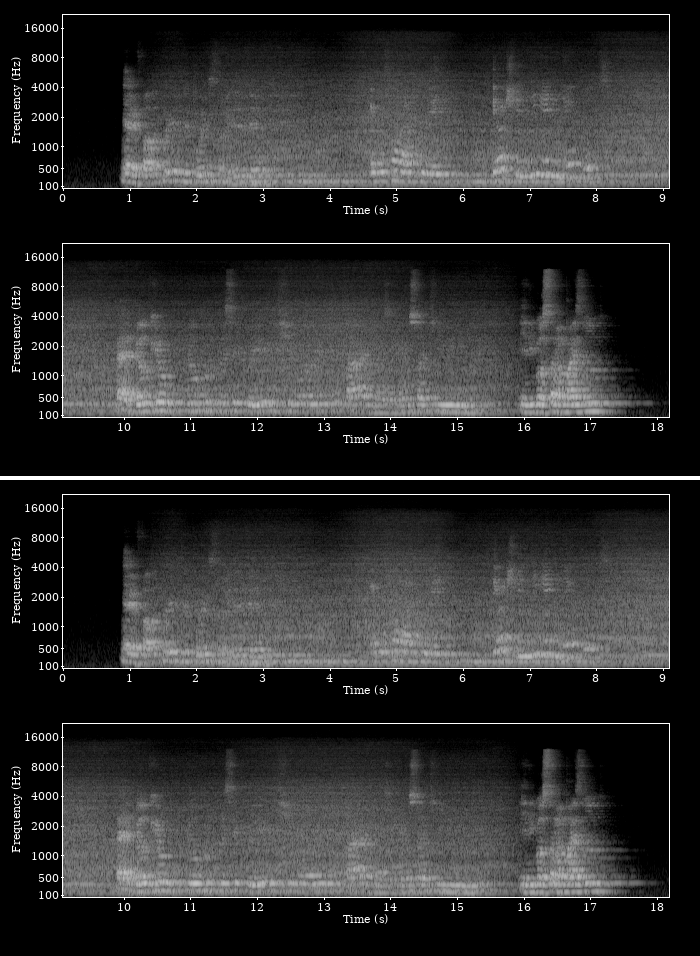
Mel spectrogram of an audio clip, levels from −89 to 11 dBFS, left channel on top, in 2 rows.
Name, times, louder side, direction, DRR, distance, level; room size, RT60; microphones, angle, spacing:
voice 1, 0.9-3.1 9.9-15.3 15.9-17.2, equal, 10° right, -8 dB, 0.7 m, -24 dB
Mechanical fan, 1.1-15.9, right 1 dB, 70° right, 0.9 m, -33 dB
voice 2, 4.6-5.8 6.4-8.2, left 2 dB, 45° left, -4 dB, 0.5 m, -25 dB
2.5 x 2.1 x 2.4 m, 0.97 s
head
